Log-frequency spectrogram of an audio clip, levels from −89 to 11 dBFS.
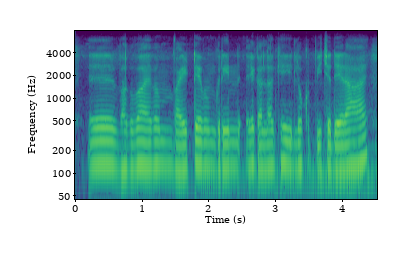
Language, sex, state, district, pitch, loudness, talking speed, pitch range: Hindi, female, Bihar, Madhepura, 125 Hz, -17 LUFS, 185 wpm, 120-130 Hz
